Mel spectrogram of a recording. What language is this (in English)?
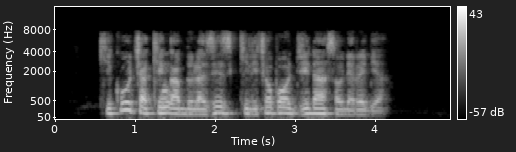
Swahili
